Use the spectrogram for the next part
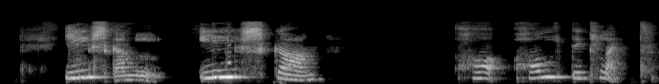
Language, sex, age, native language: Icelandic, male, 10, Icelandic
